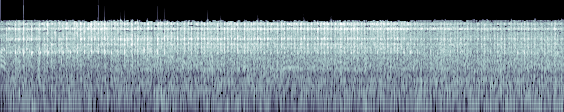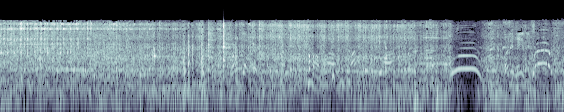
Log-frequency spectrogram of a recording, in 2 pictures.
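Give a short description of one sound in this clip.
Wind rushes past during the roller coaster ride.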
